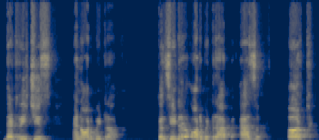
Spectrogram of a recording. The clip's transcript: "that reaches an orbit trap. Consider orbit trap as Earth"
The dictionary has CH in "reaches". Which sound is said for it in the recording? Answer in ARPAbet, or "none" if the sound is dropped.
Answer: CH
